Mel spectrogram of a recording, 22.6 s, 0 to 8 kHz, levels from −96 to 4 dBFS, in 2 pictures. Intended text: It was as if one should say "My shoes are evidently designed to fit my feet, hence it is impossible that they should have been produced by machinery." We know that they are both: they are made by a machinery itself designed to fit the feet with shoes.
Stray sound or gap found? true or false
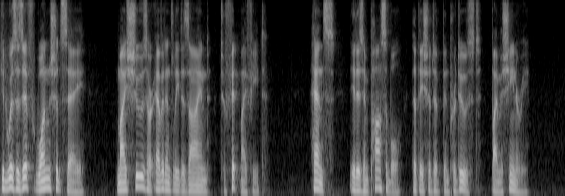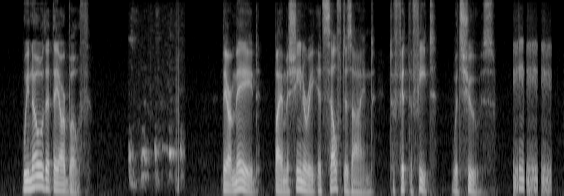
true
